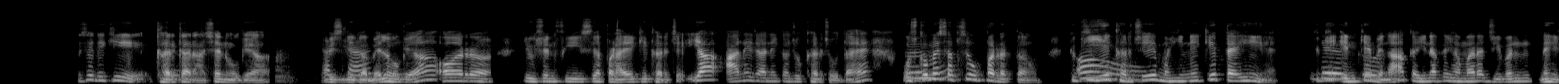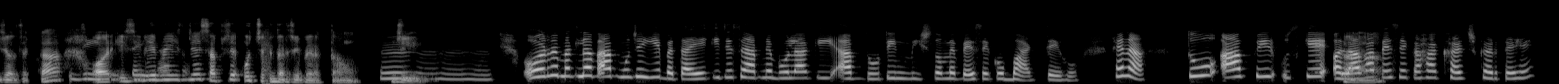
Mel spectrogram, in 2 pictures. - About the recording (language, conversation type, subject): Hindi, podcast, पैसे बचाने और खर्च करने के बीच आप फैसला कैसे करते हैं?
- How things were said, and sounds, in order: other background noise; in English: "ट्यूशन फीस"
